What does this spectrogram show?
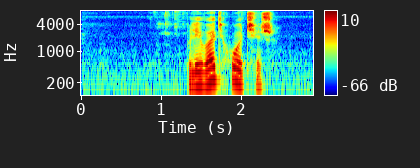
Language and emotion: Russian, neutral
